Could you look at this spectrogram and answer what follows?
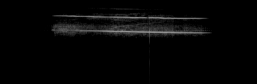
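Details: A sleeping hummingbird recorded by a scientist in Peru gives a thin, very high, steady squeaky snore that drifts slightly downward.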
